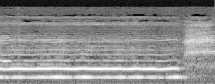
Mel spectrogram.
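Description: A single voice holding one long, steady note at the end of a sung phrase, with no accompaniment; it stops shortly before the next line begins.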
